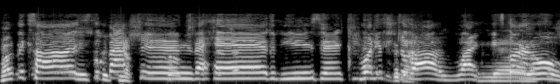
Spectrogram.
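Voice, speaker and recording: A woman with an American accent speaks in a raised, projected voice at a high pitch. Her pace is very slow, with ordinary pitch variation. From Arizona, US. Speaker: pin-up enthusiast. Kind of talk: casual interview.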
